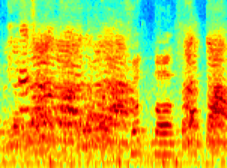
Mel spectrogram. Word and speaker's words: সত্য: ওই বর্ণনাটা দুইবার উচ্চারণ কর। কয়বার? দুইবার। দুইবার। জিন্তা স ত জফলা। জিন্তা স জফলা সত্য।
